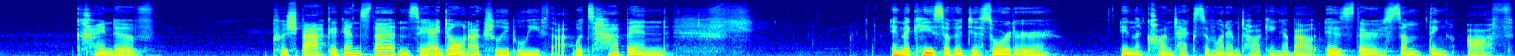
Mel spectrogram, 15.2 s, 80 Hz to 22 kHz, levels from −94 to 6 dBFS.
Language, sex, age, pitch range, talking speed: English, female, 20-39, 130-160 Hz, 130 wpm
